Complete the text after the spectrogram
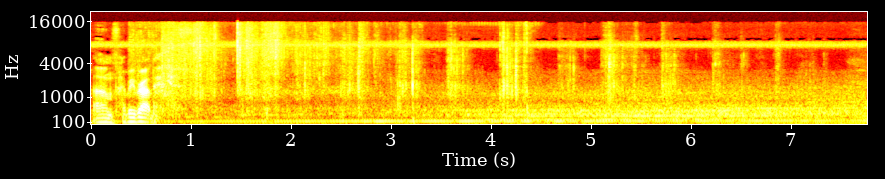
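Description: Footsteps crunch on a dirt path as a man walks.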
